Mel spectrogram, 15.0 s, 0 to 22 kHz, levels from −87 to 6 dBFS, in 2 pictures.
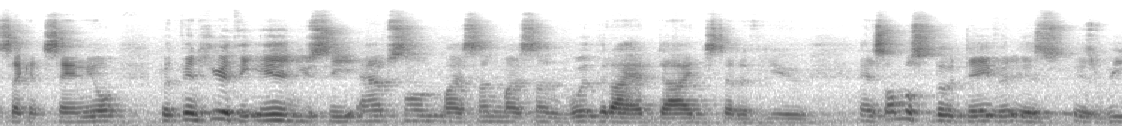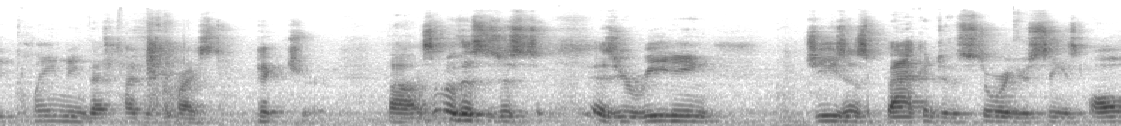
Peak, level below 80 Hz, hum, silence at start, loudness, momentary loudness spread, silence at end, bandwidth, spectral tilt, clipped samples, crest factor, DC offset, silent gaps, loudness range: -10 dBFS; -58 dBFS; none; 0 s; -28 LUFS; 13 LU; 0 s; 16 kHz; -3 dB/octave; under 0.1%; 20 dB; under 0.1%; none; 4 LU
